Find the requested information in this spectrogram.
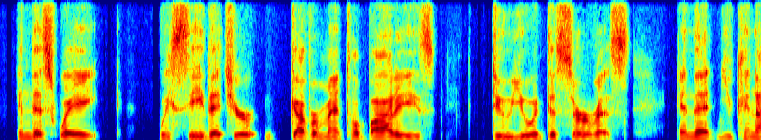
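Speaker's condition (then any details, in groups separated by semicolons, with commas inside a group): No condition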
